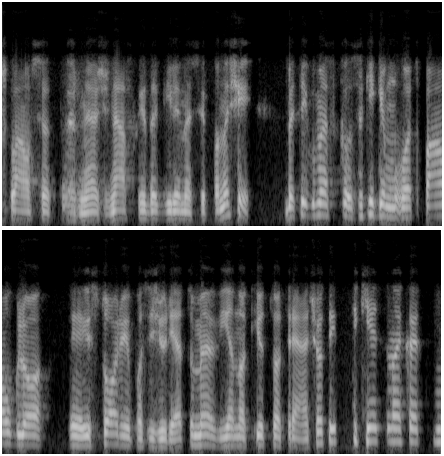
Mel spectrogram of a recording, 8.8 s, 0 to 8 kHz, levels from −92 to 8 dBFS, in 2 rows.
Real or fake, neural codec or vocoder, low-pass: real; none; 7.2 kHz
